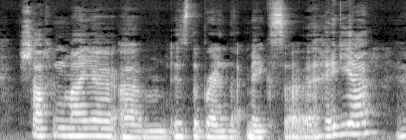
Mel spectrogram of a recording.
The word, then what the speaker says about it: Regia: Schachenmeier is the brand that makes Regia. And the German pronunciation would be Regia. I think a lot of people say Regia in English.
